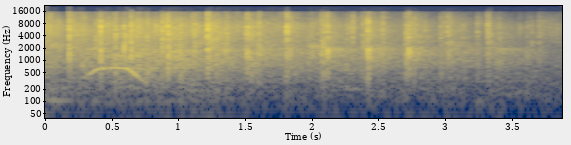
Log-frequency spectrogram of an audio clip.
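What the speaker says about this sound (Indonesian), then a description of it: "Berikan tepuk tangan yang meriah" An audience claps to welcome the mayor and deputy mayor of Bengkulu onto a relaxed talk-show stage. Steady applause of moderate loudness fills the room for several seconds, with a brief vocal sound near the start.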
